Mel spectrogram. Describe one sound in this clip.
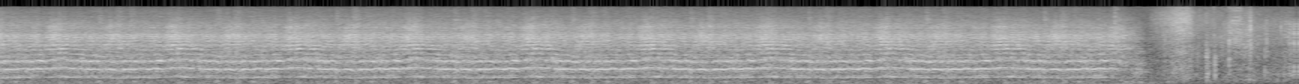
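A car engine idles steadily, then cuts out.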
